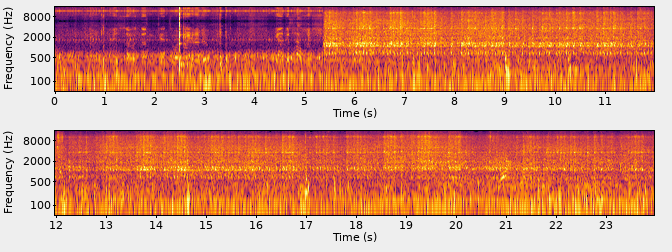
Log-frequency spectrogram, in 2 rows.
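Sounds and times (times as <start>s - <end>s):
boat engine running: 0.0s - 23.9s.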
